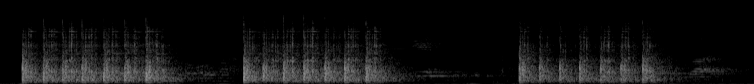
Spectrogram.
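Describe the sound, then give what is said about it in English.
Three rapid bursts of knocking, each a quick run of about ten sharp raps lasting a couple of seconds, loud, with short pauses between the bursts. “That keeps on knocking.”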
